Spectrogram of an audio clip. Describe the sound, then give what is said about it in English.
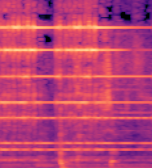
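A telephone rings with a steady, bright electronic tone, fairly loud, with a couple of short knocks or clatters partway through; nobody speaks. “Oh, now my phone's ringing.”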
